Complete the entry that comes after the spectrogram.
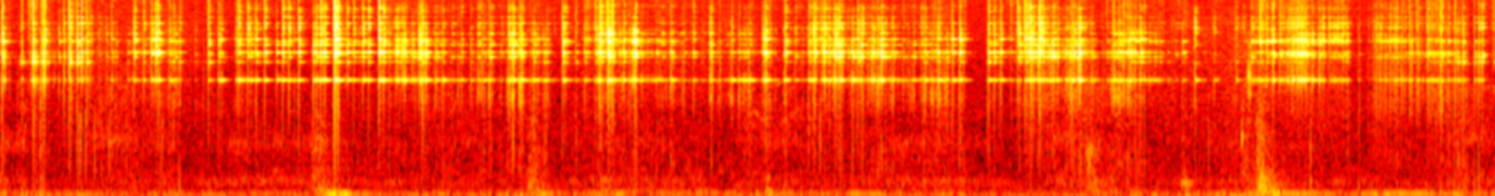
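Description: A large, mostly empty hobnail-textured glass decanter with a glass stopper is held in both hands and tapped and scratched with long pink acrylic nails close to the microphone. Dense, crisp, clicky taps and bright scratching clinks run continuously, with a high glassy ring that dies away almost instantly.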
